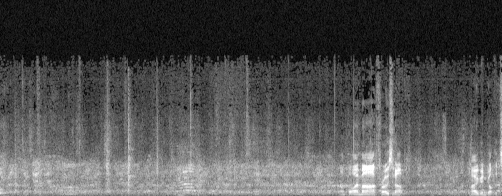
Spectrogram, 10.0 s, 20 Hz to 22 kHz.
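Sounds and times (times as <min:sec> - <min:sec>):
low background chatter: 0:00.0 - 0:10.0.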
